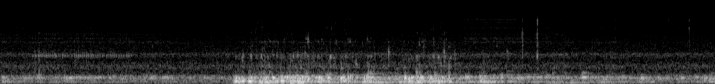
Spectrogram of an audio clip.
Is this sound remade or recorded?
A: remade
